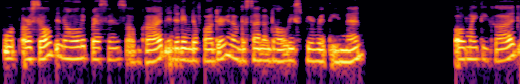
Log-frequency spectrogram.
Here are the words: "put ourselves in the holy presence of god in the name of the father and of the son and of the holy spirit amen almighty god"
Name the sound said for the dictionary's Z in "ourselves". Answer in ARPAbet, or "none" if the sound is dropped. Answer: none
